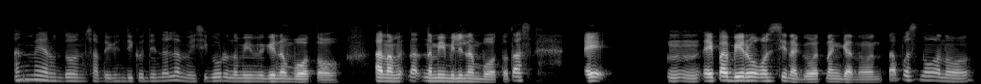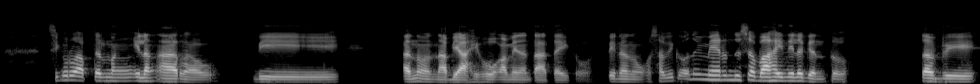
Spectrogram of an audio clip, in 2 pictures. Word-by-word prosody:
anong 210 +3 -9
meron 190 -6 -5
don? 165 -1 -6
sabi 150 -2 -11
ko, - - -15
hindi 150 0 -12
ko 160 - -10
din 160 +1 -13
alam 190 +1 -7
eh, 140 - -14
siguro 170 +3 -7
namimigay 145 -1 -2
ng 140 -2 +1
boto. 110 -5 +1 0.3
Ah, 165 - +10
na 155 -1 +4 0.2
namimili 150 -2 +2
ng 140 -1 +1
boto 120 -1 -3
tas, 180 0 0 0.6
eh - - +5 0.6
mm, 150 -2 -5
eh, 165 - +8
pabiro 180 -1 +8
kong 165 0 +1
sinagot 130 -7 0
ng 140 -1 -1
ganon 115 0 0
tapos 205 -2 -4
nung 190 -1 -3
ano, 145 -1 -4 0.6
siguro 200 +2 -2
after 180 -1 +1
ng 165 0 -6
ilang 160 -1 +1
araw 120 -5 0 0.4
di 115 -2 -5 0.7
ano 130 0 +1
nabiyahe 115 -1 +2
ho 115 -1 -4
kami 115 0 -2
ng 110 0 -8
tatay 105 0 -3
ko. - - -21 0.2
Tinanong 125 -4 -6
ko - - -15
sabi 145 +2 -7
ko - - -7
anong 240 0 -8
meron 210 -1 0
don 210 - -2
sa 200 -1 +1
bahay 175 0 +7
nila 170 0 +3
ganto? 125 -2 -5 0.7
Sabi 135 -3 +1
eh, - - -28
145 Hz, 175 wpm, -24 LUFS, 125-170 Hz, 0.7 s, Ah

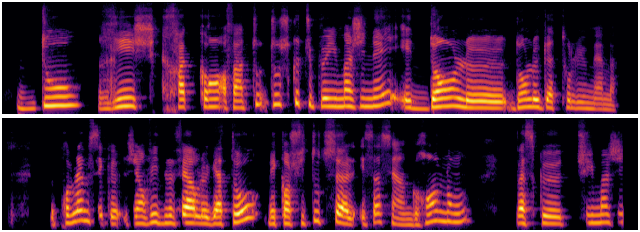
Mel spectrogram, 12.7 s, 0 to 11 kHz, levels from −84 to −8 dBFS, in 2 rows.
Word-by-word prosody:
doux, 255 +11 +1 0.2
riche, 230 +8 -1
craquant 225 +1 0
enfin 200 -1 -2
tout 295 +10 -7
tout 295 - -4
ce 290 - -14
que 335 - 0
tu 300 -6 -7
peux 240 +1 +2
imaginer 240 +4 0
est - - +3
dans 225 +9 +4
le 195 -4 +3
dans 200 +5 -3
le 220 -1 +4
gâteau 205 -1 -5
lui-même. 160 -6 -10 0.7
Le - - -12
problème, 275 +6 0
c'est 225 -4 -10
que 200 - -5
j'ai 210 - -6
envie 230 +4 -1
de 215 - -5
le 215 - -1
faire 220 +2 +7
le 200 -1 +1
gâteau 245 - +3
mais 195 - -4
quand 205 - +3
je 200 - -12
suis 205 -2 -11
toute 275 -2 -6
seule 200 -9 +4
et 190 - -8
ça 245 +8 -4
c'est 245 -4 -11
un 170 -3 -7
grand 230 - -3
non 265 +2 -4 0.4
parce 215 -1 +2
que 200 -3 -2
tu 225 - -12
imagines 235 +1 -5
225 Hz, 210 wpm, -21 LUFS, 195-245 Hz, 0.7 s, faire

